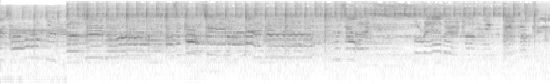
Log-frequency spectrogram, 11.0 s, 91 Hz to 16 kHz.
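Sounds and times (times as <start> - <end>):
song with sung vocals: 0.0 - 11.0.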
